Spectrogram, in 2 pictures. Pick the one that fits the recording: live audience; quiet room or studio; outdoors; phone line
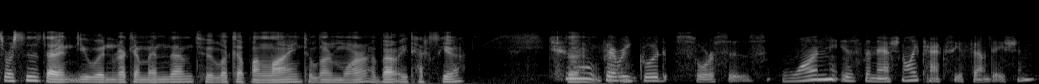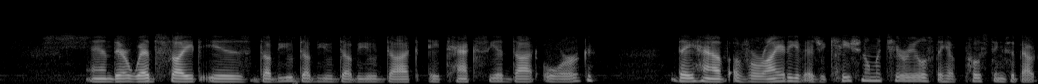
phone line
